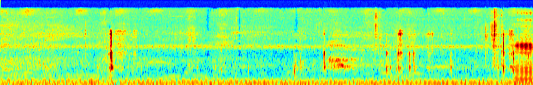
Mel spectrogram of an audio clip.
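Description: A steady low hum, like an idling engine, with faint voices in the background and a few soft clicks.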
